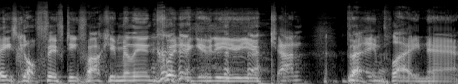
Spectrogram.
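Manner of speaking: pushy, hard-sell salesman delivery. Acting out a betting advert voiceover: Ray Winstone voice. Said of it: "then Ray Winston pops up".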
